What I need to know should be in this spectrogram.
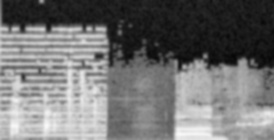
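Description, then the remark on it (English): A voice imitates a telephone ringing with two short, loud, tonal bursts separated by a brief pause, sounding like a playful mock ring rather than a real phone. “Is that how the phones ring, by the way, at Teshwan Studios?”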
